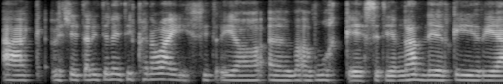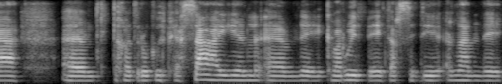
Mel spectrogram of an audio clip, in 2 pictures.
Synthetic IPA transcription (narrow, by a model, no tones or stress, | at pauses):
akʰvɛɬidanidɪnejdɪpʰɛnawajθidriɔəːməmlˠəɡ̥ɨsɪdiəŋanɨrɡejɾja | əːmd̥aχmadruɡlˠɪpʰjasajnəːmnejkʰəvaɾwɪðɪd̥arsɪdiəŋanɨ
